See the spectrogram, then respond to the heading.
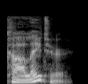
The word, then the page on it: collator: British English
